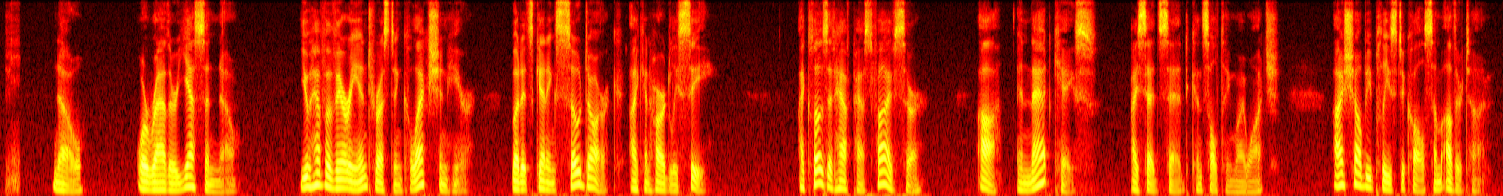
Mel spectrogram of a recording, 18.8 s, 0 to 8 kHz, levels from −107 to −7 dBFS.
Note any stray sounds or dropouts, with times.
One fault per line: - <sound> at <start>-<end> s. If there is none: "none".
- laugh at 0.1-0.3 s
